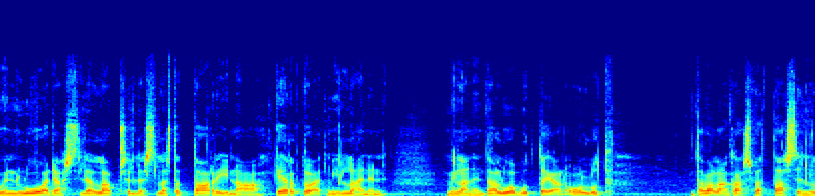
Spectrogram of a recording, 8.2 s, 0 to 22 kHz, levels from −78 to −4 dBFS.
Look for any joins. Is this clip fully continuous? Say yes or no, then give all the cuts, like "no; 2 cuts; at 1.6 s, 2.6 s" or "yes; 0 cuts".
yes; 0 cuts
